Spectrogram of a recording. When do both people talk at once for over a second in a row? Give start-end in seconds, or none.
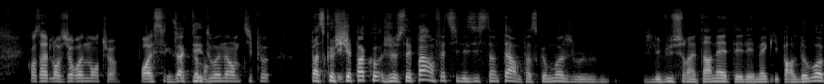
none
